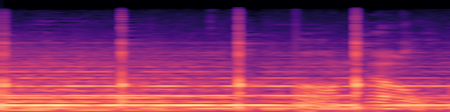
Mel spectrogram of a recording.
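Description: Orchestral score holding a sustained chord, with a sharp tick a little under twice a second. A voice begins near the end.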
